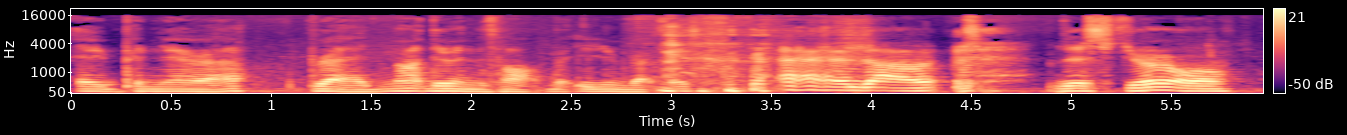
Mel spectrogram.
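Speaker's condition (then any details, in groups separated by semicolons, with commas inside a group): Spinal muscular atrophy; muscles waste away with age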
